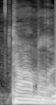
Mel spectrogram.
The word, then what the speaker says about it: Kamala: Kamala is how you pronounce her name.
